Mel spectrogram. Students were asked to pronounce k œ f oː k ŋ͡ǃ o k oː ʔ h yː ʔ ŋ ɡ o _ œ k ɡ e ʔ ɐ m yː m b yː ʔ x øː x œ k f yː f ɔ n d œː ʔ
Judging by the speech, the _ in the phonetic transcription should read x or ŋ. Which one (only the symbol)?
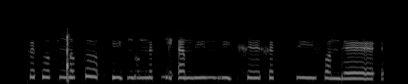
ŋ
